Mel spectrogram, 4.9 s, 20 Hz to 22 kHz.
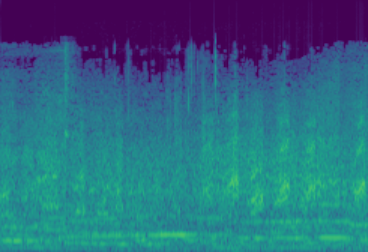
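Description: Car drifting through corners at Autopolis in a PS4 racing game, with steady engine roar and tyre squeal running throughout, loud and continuous with faint commentary beneath.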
